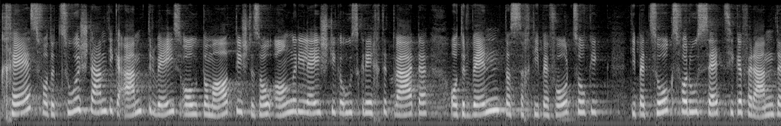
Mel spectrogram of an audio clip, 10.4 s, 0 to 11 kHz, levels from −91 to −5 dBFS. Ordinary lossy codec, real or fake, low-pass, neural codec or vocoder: Opus, 64 kbps; real; 9.9 kHz; none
